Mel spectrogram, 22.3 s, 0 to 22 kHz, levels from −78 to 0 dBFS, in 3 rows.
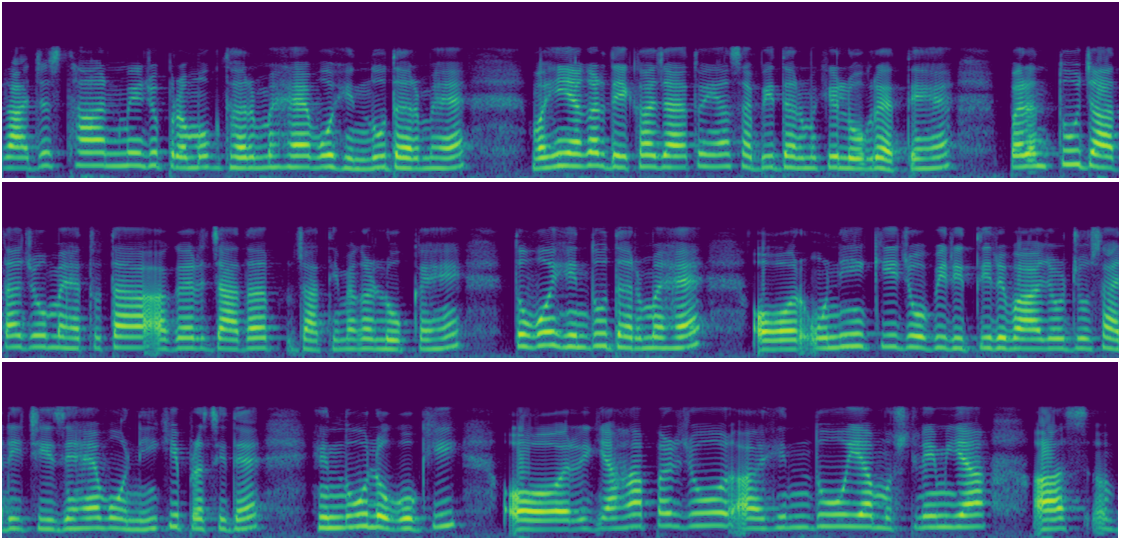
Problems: background sounds at intervals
